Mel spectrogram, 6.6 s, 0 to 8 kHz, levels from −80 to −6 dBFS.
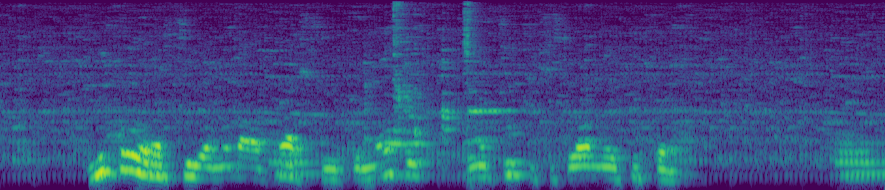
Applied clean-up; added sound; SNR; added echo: classical method WPE with log-MMSE.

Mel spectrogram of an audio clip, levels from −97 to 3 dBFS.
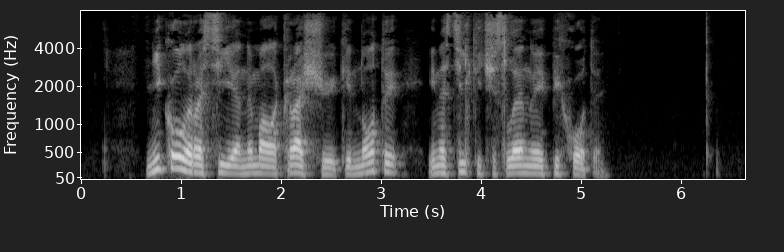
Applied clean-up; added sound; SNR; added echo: none; none; none; none.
